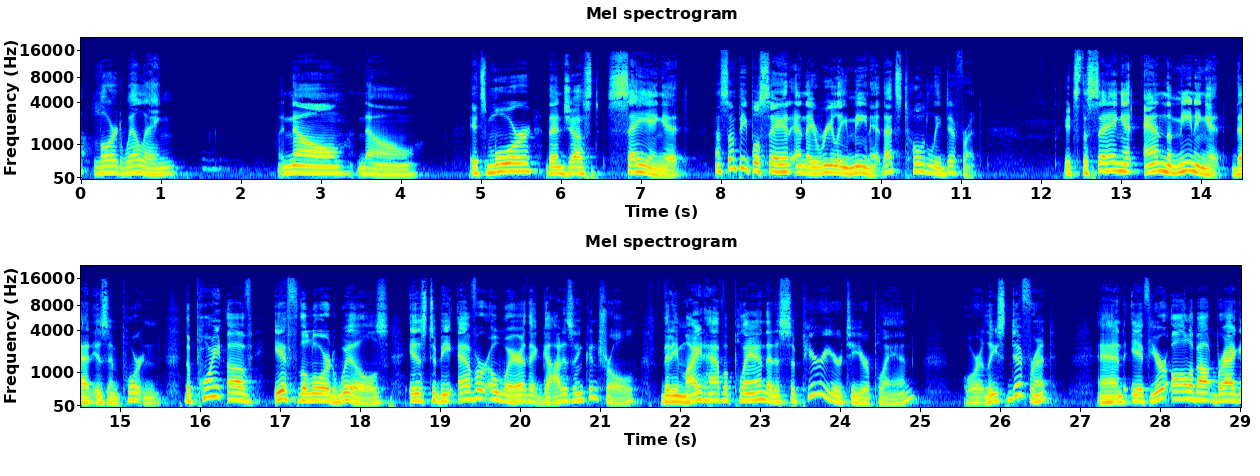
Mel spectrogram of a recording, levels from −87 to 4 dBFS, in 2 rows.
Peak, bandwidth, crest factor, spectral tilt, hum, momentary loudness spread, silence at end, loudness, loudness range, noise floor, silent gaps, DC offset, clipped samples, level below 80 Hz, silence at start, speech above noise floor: -10 dBFS; 16.5 kHz; 16 dB; -6 dB/octave; none; 11 LU; 0 s; -27 LUFS; 4 LU; -64 dBFS; none; under 0.1%; under 0.1%; -60 dBFS; 0 s; 37 dB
